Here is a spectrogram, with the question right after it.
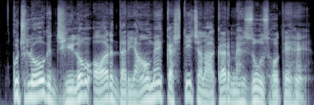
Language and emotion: Urdu, neutral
